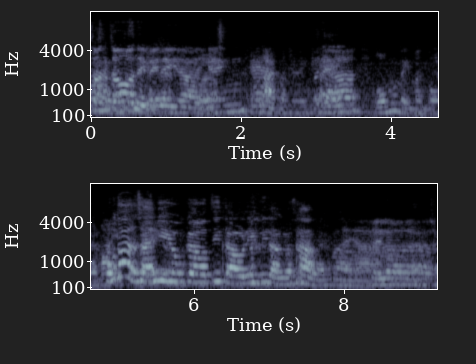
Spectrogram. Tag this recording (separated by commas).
Speech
